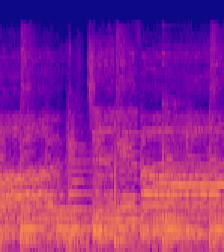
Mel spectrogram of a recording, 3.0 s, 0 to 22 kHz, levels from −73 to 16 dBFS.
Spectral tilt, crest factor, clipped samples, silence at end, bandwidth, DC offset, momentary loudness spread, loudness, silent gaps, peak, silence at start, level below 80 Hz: -5.5 dB/octave; 14 dB; under 0.1%; 0 s; 16 kHz; under 0.1%; 4 LU; -14 LUFS; none; 0 dBFS; 0 s; -34 dBFS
